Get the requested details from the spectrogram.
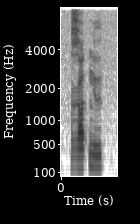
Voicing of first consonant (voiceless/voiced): voiced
